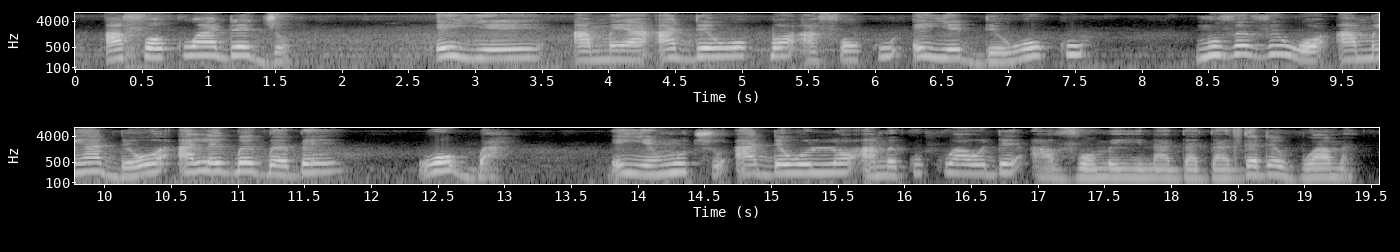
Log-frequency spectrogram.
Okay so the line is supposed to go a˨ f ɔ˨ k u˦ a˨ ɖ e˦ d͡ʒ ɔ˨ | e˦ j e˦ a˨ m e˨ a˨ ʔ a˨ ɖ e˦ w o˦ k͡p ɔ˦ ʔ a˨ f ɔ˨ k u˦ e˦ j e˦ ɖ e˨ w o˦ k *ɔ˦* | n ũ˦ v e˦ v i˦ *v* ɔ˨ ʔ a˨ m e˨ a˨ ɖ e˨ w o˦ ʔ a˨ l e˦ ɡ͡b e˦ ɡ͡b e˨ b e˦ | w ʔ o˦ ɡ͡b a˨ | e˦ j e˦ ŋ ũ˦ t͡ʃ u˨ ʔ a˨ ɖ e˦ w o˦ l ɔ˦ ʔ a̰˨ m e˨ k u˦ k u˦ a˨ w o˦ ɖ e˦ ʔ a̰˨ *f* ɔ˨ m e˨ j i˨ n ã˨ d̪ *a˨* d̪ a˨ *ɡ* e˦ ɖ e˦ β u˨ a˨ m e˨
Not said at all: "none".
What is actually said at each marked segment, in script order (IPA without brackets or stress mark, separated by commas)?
u˦, w, v, a˨, ɡ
